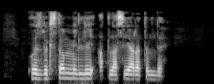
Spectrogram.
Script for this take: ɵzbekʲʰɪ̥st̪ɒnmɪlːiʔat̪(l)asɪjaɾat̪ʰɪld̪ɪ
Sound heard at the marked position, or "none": l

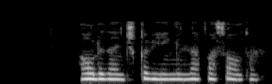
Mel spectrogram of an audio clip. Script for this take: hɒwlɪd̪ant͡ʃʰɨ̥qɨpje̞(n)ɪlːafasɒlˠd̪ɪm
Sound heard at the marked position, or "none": ŋ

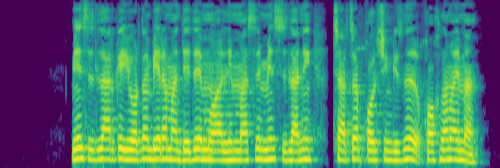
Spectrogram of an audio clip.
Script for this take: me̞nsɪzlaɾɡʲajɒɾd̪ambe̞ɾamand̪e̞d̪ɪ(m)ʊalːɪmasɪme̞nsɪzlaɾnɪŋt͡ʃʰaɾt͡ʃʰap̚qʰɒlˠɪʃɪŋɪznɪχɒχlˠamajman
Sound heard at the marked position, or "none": m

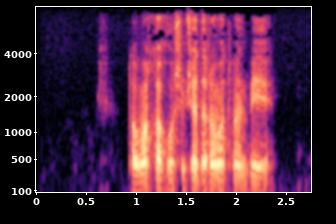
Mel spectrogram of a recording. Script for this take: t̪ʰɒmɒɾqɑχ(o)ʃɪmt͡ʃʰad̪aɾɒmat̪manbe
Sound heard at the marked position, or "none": o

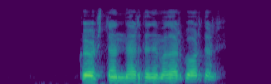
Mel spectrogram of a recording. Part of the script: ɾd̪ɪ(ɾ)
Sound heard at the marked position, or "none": ɾ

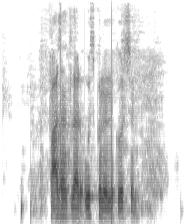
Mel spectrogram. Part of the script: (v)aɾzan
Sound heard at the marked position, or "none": f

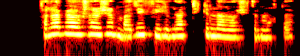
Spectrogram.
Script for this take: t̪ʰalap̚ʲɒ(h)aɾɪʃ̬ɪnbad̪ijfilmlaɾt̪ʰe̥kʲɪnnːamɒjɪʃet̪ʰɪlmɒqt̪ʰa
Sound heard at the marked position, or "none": ʃ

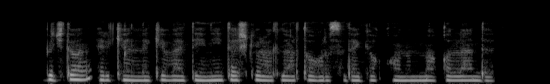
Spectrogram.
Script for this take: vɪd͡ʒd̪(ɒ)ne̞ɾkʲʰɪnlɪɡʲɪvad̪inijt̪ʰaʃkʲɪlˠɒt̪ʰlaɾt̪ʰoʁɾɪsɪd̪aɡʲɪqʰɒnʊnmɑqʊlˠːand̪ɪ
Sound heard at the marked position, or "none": ɒ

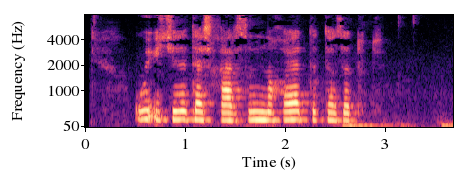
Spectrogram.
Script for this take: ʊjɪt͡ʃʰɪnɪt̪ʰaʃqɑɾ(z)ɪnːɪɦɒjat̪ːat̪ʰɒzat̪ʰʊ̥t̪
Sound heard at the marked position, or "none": s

